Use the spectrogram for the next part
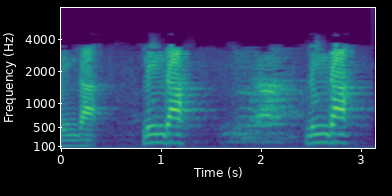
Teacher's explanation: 不松气变平声，所以变成拎嘎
